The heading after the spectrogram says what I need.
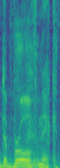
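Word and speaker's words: Dubrovnik: dragons yeah that's that's where they live in dubrov Nick that's how you say it by the way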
